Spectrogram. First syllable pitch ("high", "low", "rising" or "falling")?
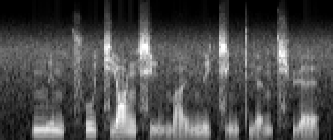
falling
